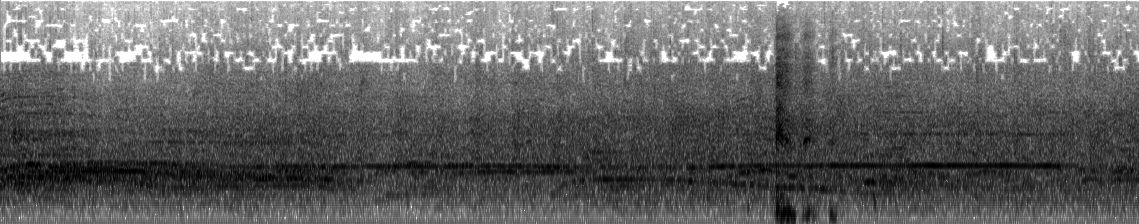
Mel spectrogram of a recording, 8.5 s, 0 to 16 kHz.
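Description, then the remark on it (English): A large crowd in a legislative chamber applauds steadily after a vote tally is announced (433 votes cast, 199 for Jim Jordan of Ohio, 212 for Hakeem Jeffries of New York), a dense, continuous wash of clapping at an even, moderately loud level, with one brief sharp knock partway along. “Yeah, they're just clapping it up. They're loving it.”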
